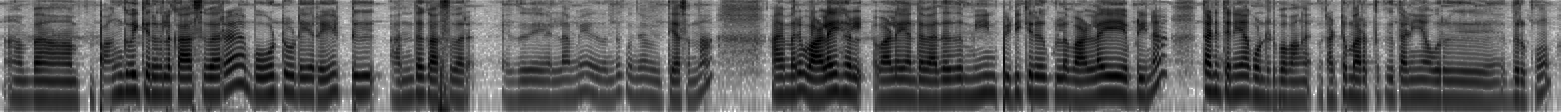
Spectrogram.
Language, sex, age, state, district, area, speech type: Tamil, female, 30-45, Tamil Nadu, Thoothukudi, rural, spontaneous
